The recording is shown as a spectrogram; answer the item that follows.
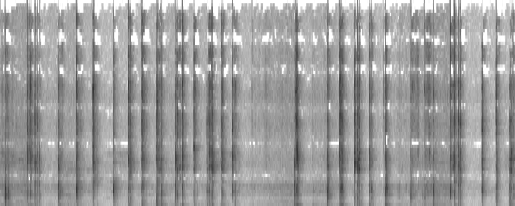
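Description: A spoon beating raw egg and chopped vegetables in a stainless steel bowl: a regular clinking of the spoon against the metal, about three strikes a second, with a brief pause about halfway and another near the end.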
